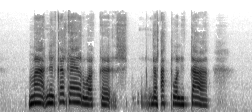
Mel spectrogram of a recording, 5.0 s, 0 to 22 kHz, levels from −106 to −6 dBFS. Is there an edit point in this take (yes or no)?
yes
